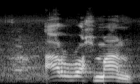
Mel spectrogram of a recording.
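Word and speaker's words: الرحمن: আর লামটা আসে নাই আর রহমান র উচ্চারণটা ঠিকমতন হইছে আর রহমান লামের উচ্চারণ হয় নাই হ্যাঁ সেগুলা হইছে কি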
